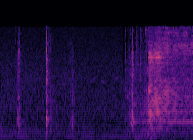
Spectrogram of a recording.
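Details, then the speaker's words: Upstairs HVAC condenser unit with a bulged separate fan run capacitor: contactor clicks, then the compressor hums and hisses with no fan; the compressor will overheat or trip on pressure within minutes; condenser fan not starting due to failed run capacitor. "compressor starts no fan so without the fan it'll overheat that compressor it'll only run for couple minutes"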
